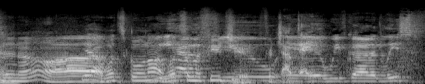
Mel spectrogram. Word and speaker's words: JAODAE: JAODAE, great band. They sweet guys. It's the accent on the jow. Jow on the day.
